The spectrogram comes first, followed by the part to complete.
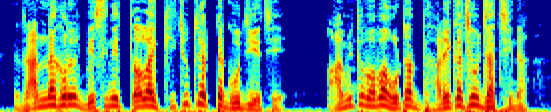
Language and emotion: Bengali, disgusted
